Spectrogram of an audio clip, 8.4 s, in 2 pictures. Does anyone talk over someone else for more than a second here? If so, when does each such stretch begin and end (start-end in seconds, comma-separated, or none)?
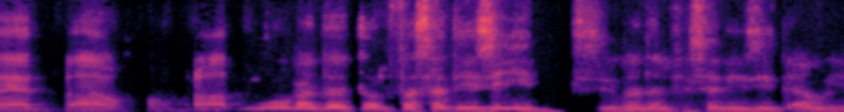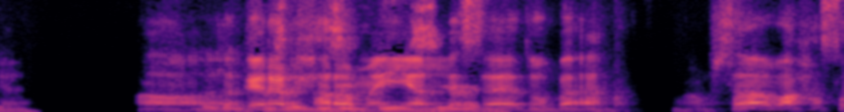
5.2-6.8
